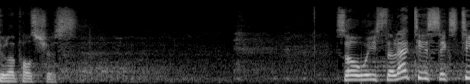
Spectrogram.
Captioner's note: audience laughs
